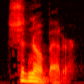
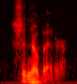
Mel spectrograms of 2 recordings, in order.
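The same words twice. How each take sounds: First: Said in the usual way. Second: Muttered to self. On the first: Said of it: "king kicking himself". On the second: Acted. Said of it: "repeated to himself".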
